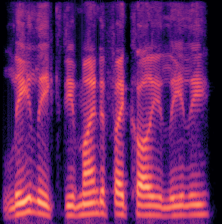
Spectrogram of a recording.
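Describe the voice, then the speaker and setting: A man's voice: medium pitch, fairly even intonation, brisk, no echo. An older man hosting a casual livestream, rambling and joking with a strong voice that sounds younger than his age. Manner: rambling, joking, laughs often. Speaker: livestream host. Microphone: webcam setup, camera off.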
